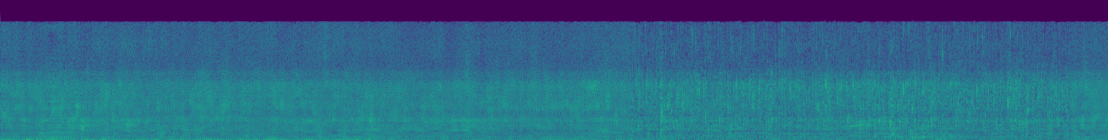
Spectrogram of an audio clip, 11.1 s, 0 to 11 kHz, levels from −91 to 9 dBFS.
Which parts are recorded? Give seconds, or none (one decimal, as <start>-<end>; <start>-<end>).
6.3-10.7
